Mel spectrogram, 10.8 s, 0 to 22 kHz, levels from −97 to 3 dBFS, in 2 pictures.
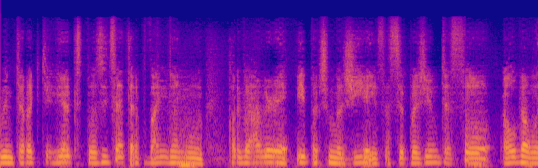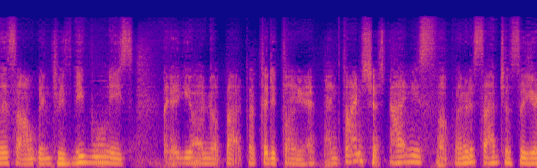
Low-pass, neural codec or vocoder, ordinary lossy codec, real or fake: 14.4 kHz; codec, 44.1 kHz, 0.9 kbps, DAC; AAC, 64 kbps; fake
